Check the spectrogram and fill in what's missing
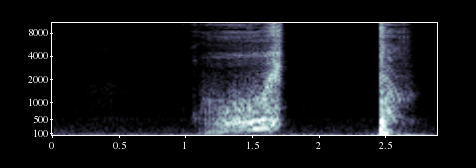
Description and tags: NPX Throat Clearing and Spit %22puh%22 3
